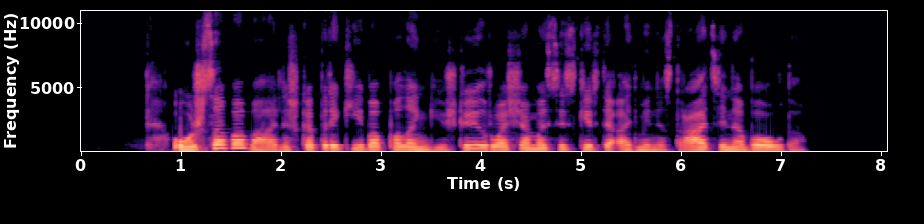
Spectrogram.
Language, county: Lithuanian, Panevėžys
